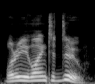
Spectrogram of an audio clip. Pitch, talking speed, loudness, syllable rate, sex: 155 Hz, 380 wpm, -14 LUFS, 8.9 syllables/s, male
